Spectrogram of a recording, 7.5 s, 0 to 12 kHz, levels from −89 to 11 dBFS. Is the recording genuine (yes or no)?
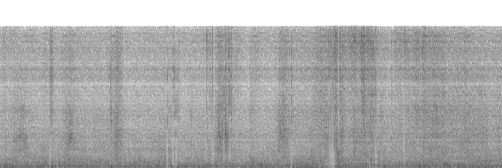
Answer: no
